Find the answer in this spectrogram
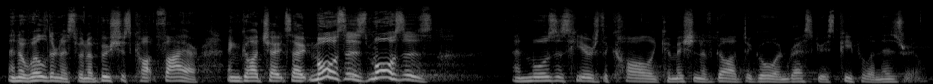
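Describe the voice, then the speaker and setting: Male preacher, high voice, dramatic and emphatic sermon delivery, long echo of a big hall.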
